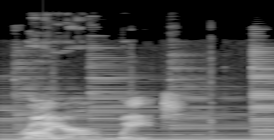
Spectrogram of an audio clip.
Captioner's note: none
